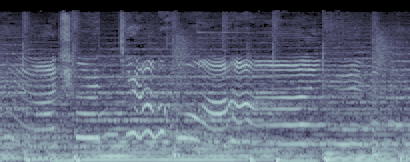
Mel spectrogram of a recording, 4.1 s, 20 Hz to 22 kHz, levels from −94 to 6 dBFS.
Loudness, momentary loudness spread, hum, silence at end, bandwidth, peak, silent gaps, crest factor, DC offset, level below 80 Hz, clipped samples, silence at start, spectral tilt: -18 LUFS; 4 LU; none; 0 s; 17 kHz; -4 dBFS; none; 14 dB; under 0.1%; -28 dBFS; under 0.1%; 0 s; -4.5 dB/octave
